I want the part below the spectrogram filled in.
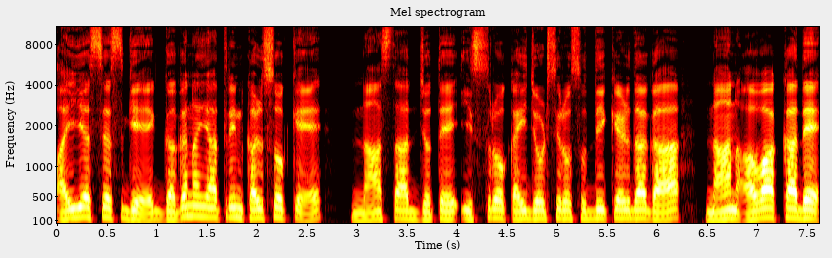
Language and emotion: Kannada, surprised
